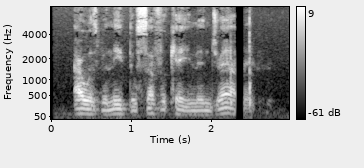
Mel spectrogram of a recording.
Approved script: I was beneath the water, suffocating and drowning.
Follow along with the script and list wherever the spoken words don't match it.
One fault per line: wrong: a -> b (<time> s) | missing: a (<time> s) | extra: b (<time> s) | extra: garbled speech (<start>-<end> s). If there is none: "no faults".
missing: water (1.1 s)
